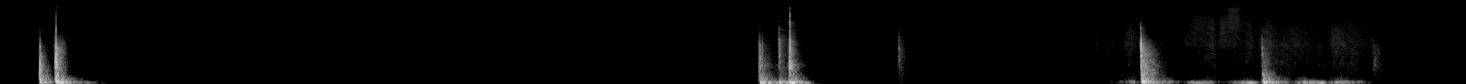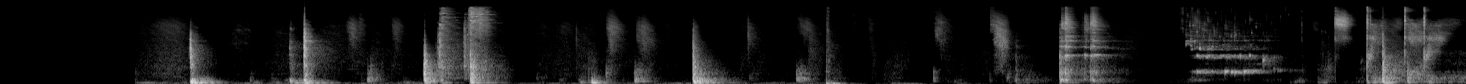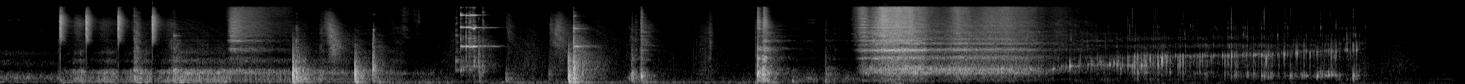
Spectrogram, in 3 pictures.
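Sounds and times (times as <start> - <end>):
dishes and glass clinking: 25.3 - 25.9, 32.2 - 35.9, 36.9 - 37.9
running water filling a vessel: 26.5 - 27.6, 37.9 - 43.0.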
